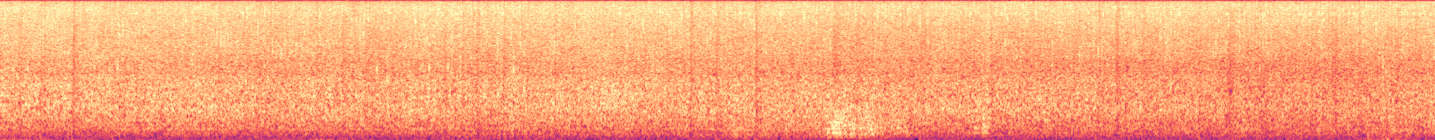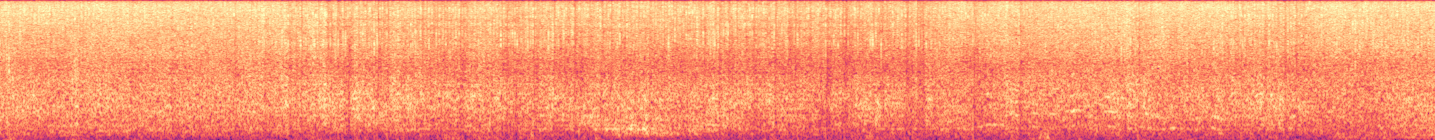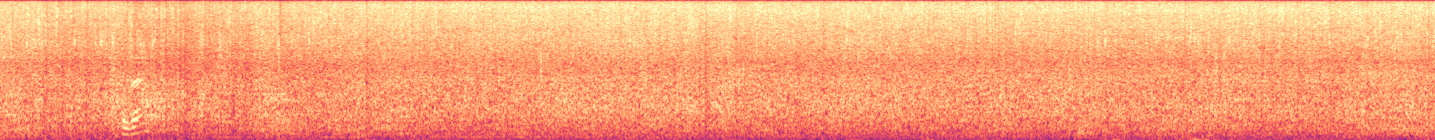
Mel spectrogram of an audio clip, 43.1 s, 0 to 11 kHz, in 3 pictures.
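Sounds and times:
heavy rain falling: 0.0s - 43.0s
low thunder rumbles: 7.3s - 10.3s, 17.2s - 32.7s.

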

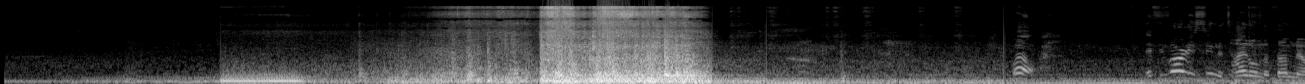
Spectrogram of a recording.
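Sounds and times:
truck engine revving: 1.0s - 7.6s.

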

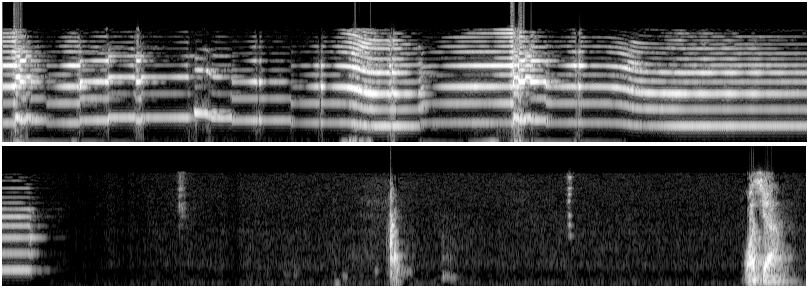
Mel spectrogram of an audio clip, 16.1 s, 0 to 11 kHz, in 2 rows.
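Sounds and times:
gourd flute melody with pitch slides: 0.0s - 8.5s.

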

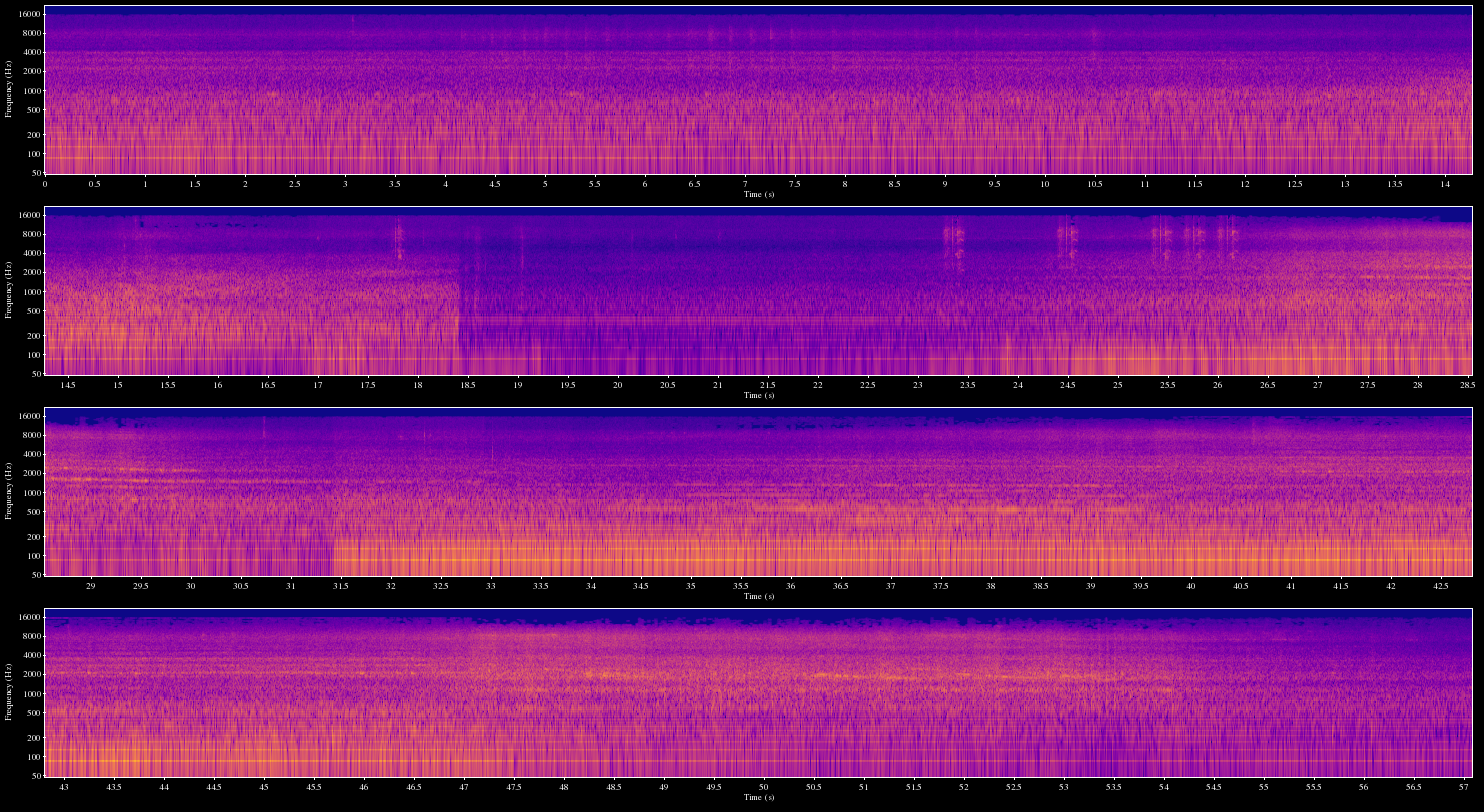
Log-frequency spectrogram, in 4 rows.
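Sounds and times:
diesel locomotive engine: 0.0s - 57.0s
train coaches rolling by: 0.0s - 57.0s
low engine drone: 31.2s - 47.2s.

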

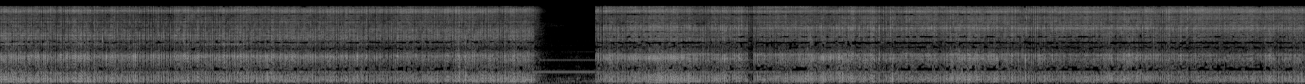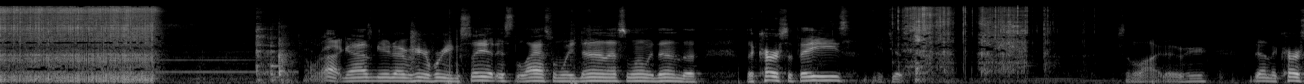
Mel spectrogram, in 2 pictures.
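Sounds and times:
welding arc crackling sizzle: 0.0s - 15.0s, 22.0s - 24.0s.

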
